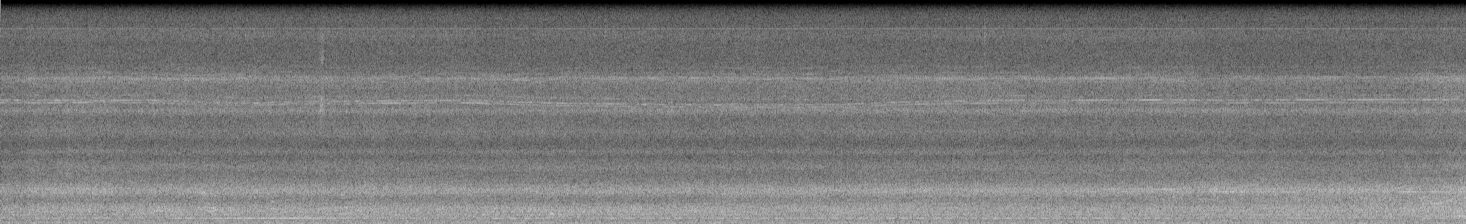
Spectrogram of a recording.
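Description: Metro-North electric multiple-unit train running steadily at the platform: a loud, even rush of machinery noise with a faint steady hum through it.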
